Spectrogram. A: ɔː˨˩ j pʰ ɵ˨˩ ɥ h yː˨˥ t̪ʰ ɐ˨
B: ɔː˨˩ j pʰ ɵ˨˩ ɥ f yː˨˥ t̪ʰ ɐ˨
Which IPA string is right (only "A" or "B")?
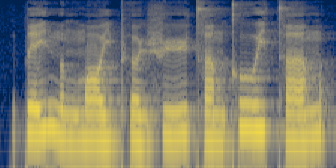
B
